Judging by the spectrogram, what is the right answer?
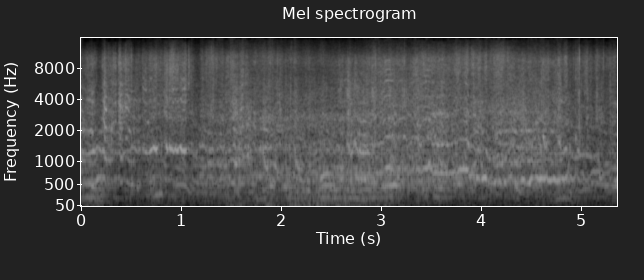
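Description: Several electric RC racing hydroplanes running flat out, their motors whining at several wavering, shifting pitches over a hiss of spray.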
